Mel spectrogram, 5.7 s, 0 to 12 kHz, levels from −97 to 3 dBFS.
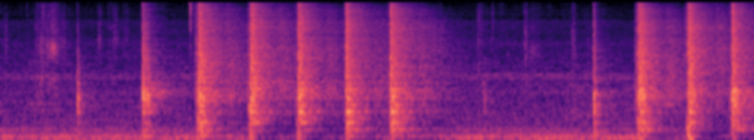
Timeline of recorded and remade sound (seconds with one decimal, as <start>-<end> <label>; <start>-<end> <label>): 0.0-1.1 recorded; 1.1-4.3 remade; 4.3-5.7 recorded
